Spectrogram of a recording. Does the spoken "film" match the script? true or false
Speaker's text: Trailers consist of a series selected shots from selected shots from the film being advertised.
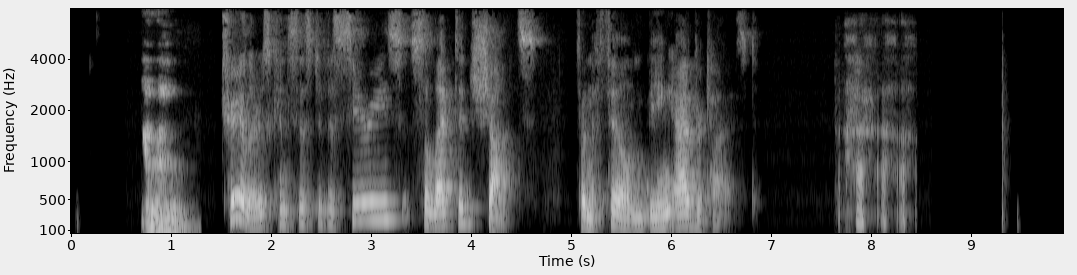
true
